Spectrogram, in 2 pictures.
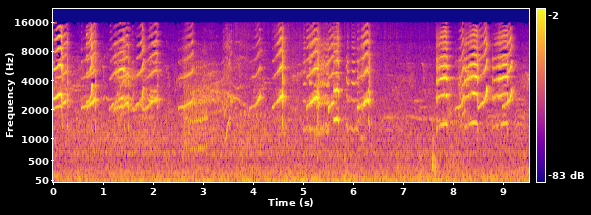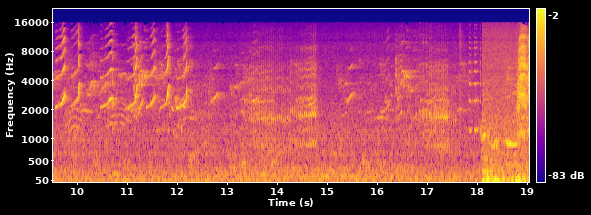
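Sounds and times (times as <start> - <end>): parrots screeching: 0.0 - 6.5, 7.6 - 12.2, 13.4 - 14.9, 16.7 - 18.1.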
